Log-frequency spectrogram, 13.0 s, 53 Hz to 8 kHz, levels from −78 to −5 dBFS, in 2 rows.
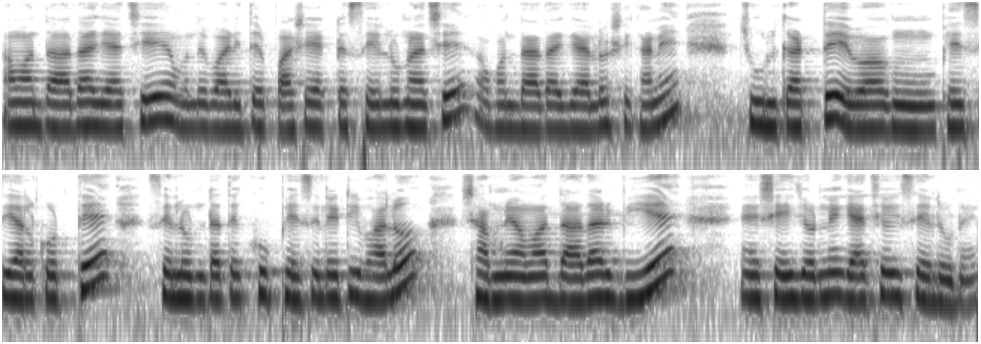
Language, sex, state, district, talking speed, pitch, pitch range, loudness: Bengali, male, West Bengal, North 24 Parganas, 150 wpm, 195 Hz, 190-205 Hz, -21 LUFS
